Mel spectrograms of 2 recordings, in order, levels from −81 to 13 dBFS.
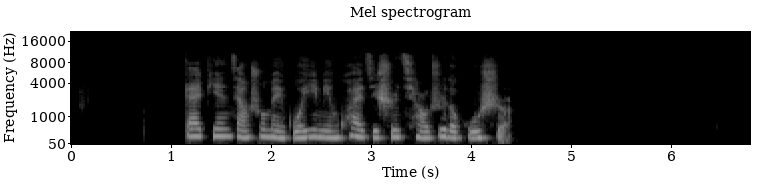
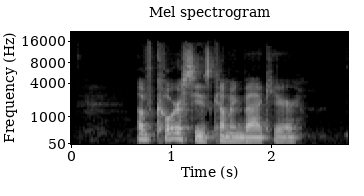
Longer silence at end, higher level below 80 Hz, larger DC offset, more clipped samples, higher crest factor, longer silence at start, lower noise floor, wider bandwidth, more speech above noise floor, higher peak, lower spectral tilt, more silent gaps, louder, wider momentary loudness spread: first, 2.4 s vs 0.5 s; second, -76 dBFS vs -58 dBFS; neither; neither; about the same, 18 dB vs 18 dB; first, 1.15 s vs 0.65 s; first, -87 dBFS vs -60 dBFS; second, 11.5 kHz vs 16 kHz; first, 55 dB vs 39 dB; second, -18 dBFS vs -4 dBFS; about the same, -5 dB/octave vs -4 dB/octave; neither; second, -33 LUFS vs -21 LUFS; second, 4 LU vs 11 LU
